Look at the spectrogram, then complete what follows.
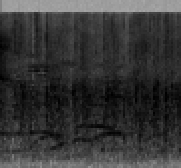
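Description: A church audience applauds for God in a steady, dense wash of clapping that holds an even level throughout, with no clear individual claps standing out.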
